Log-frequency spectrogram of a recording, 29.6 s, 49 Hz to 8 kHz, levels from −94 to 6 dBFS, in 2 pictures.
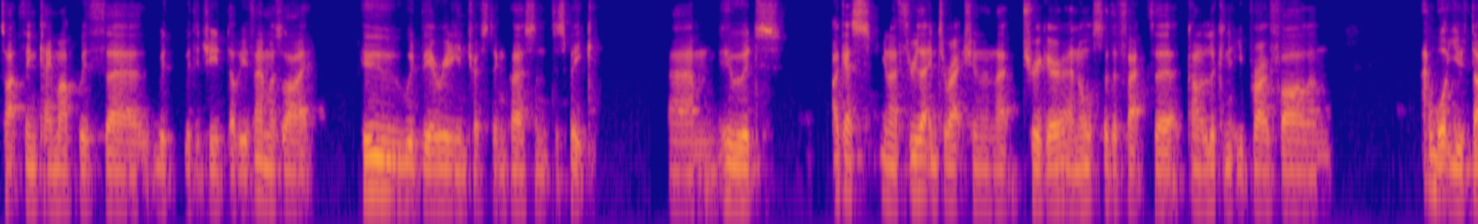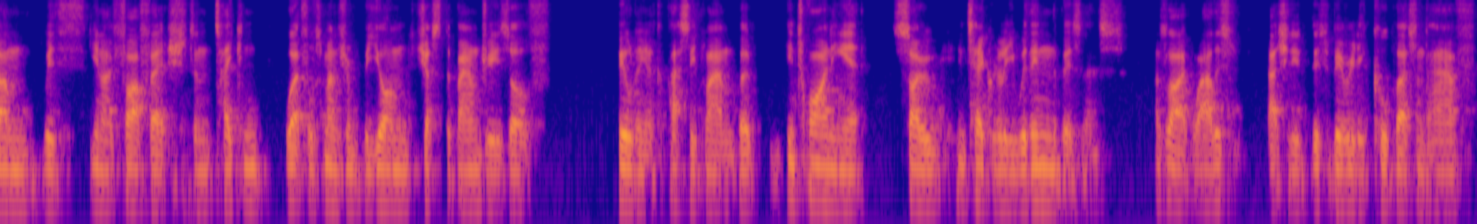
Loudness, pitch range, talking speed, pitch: -30 LUFS, 85-90 Hz, 185 wpm, 85 Hz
